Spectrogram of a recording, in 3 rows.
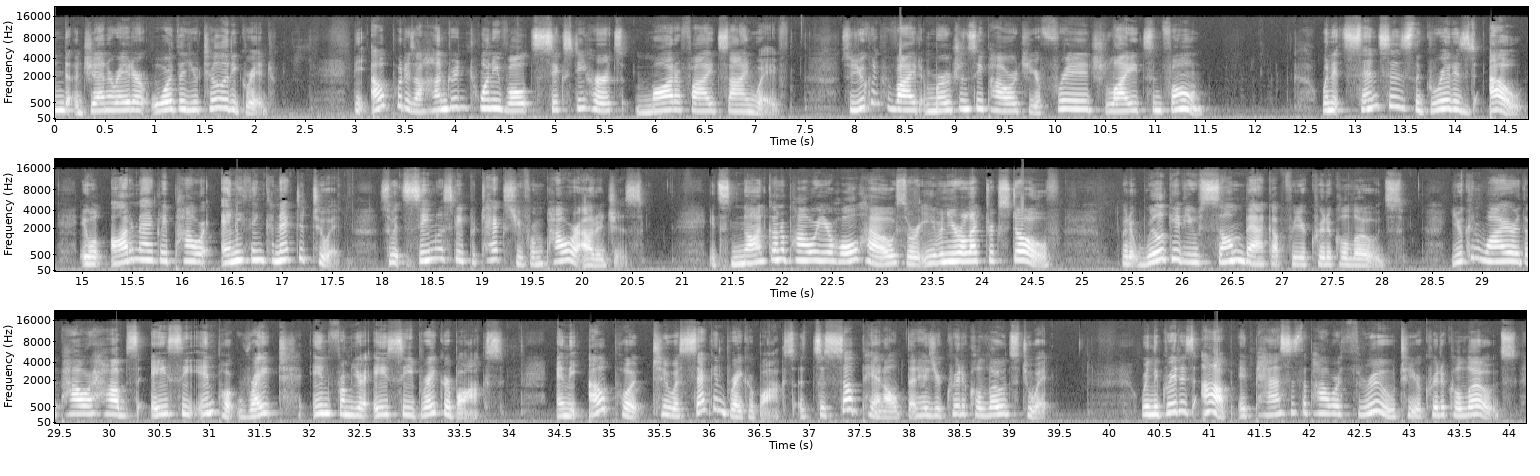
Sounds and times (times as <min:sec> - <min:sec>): Speech: 0:00.0 - 0:02.2, 0:03.0 - 0:07.3, 0:07.9 - 0:11.6, 0:12.7 - 0:20.6, 0:21.3 - 0:24.8, 0:25.4 - 0:39.5, 0:40.3 - 0:44.1.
